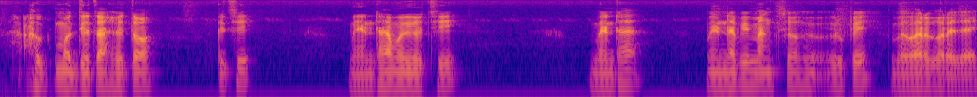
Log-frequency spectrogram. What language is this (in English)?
Odia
